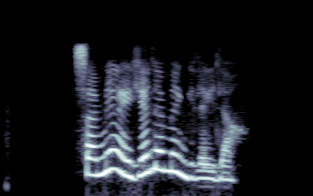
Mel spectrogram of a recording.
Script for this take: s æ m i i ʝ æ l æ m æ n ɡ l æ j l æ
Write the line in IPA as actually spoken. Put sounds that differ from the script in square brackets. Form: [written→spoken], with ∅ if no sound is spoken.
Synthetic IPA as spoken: s æ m i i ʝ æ l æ m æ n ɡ l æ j l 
